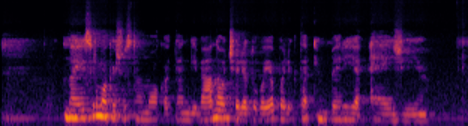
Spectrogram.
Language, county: Lithuanian, Klaipėda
